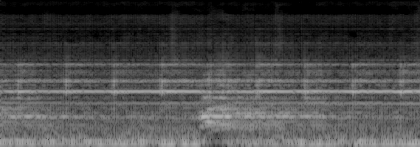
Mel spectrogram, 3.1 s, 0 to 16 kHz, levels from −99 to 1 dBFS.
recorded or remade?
remade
